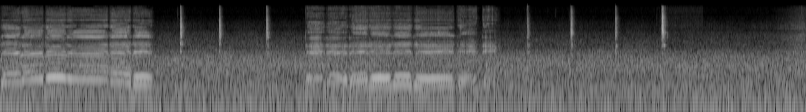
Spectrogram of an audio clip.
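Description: A man singing two long, wavering held notes of a birthday song, the second starting about three seconds in, over the steady low rumble of a car on the road. A few sharp ticks come between and after the notes.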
